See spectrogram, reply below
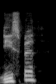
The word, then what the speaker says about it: Nesmith: And then number 11, Aaron Nesmith. Is it Nesmith? Am I saying that right? – Nesmith.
